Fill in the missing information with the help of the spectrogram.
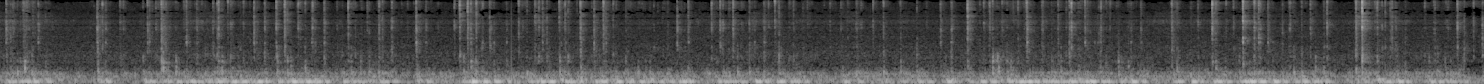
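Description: Fingertips of both hands type steadily on the black plastic keys of a silver aluminium laptop resting on a white desk, producing a continuous stream of short, dull taps. The sound is dominated by a low, muffled thump under the clicks, with brief bright transients, and each tap dies away quickly.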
